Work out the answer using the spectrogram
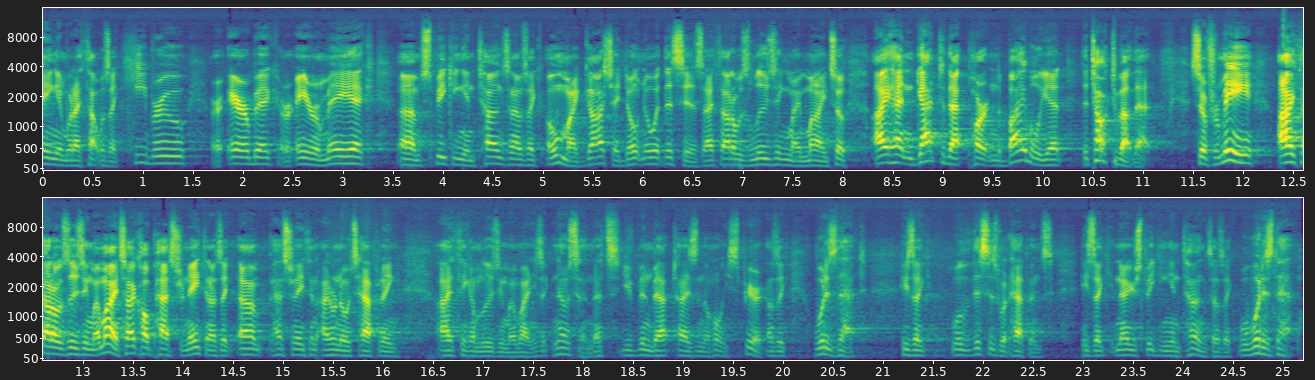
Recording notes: Was recorded on Sunday, May 28th, 2023, during our 11AM service at The Anchor Church in Rockport, Maine.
